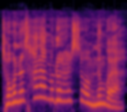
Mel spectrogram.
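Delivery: hammed-up onlooker marvelling at healing; mock astonished. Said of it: "이렇게 생각을 하는데".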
